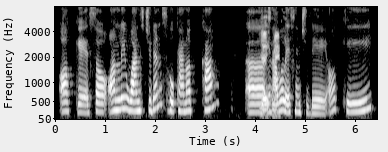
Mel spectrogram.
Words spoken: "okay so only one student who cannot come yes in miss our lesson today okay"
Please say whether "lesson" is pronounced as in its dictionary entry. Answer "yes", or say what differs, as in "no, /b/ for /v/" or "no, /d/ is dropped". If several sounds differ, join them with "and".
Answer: yes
